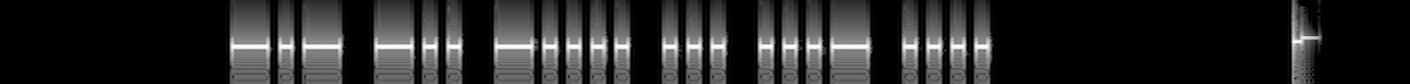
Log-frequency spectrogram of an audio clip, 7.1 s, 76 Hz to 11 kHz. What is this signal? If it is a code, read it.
Morse code, heard as a keyed tone, about 20 wpm, 700 Hz. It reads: KD6SVH
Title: USA Call Signs - 6 Characters - 2x Character Spacing - 20wpm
